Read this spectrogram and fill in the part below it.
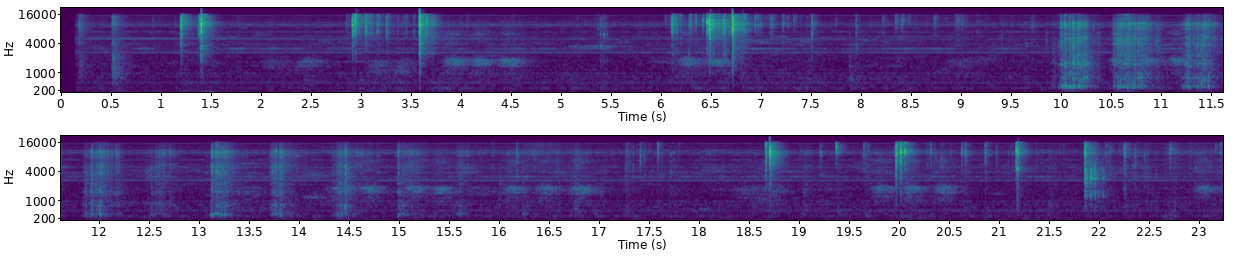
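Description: Crispy fried murukku snapped apart by hand, heard as scattered sharp, dry cracks and crunches in short clusters, loudest in a burst near the middle, with quiet pauses between.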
